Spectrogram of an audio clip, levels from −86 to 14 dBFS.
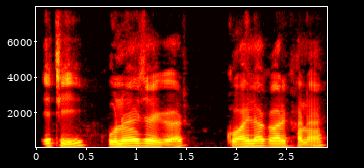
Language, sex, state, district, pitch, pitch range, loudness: Bengali, male, West Bengal, Dakshin Dinajpur, 155 Hz, 140-180 Hz, -14 LUFS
